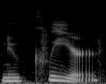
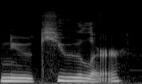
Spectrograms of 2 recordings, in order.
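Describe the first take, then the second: First: No extra vowel is added before the L. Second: An extra 'u' vowel is added before the L. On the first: The speaker calls it right. "it's like nu it's nuclear" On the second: The speaker calls it wrong. "They say it like there's an extra U in there"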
